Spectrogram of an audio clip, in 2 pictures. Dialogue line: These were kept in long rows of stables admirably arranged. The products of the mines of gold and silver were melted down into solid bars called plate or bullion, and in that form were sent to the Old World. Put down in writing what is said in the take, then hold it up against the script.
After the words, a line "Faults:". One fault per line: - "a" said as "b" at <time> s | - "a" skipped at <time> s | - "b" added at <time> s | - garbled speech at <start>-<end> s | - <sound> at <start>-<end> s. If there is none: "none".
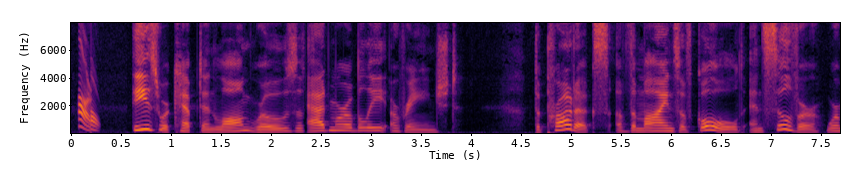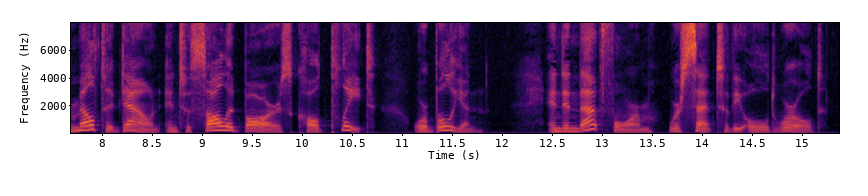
These were kept in long rows of admirably arranged. The products of the mines of gold and silver were melted down into solid bars called plate or bullion, and in that form were sent to the Old World.
Faults:
- chirp at 0.1-0.3 s
- "stables" skipped at 2.4 s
